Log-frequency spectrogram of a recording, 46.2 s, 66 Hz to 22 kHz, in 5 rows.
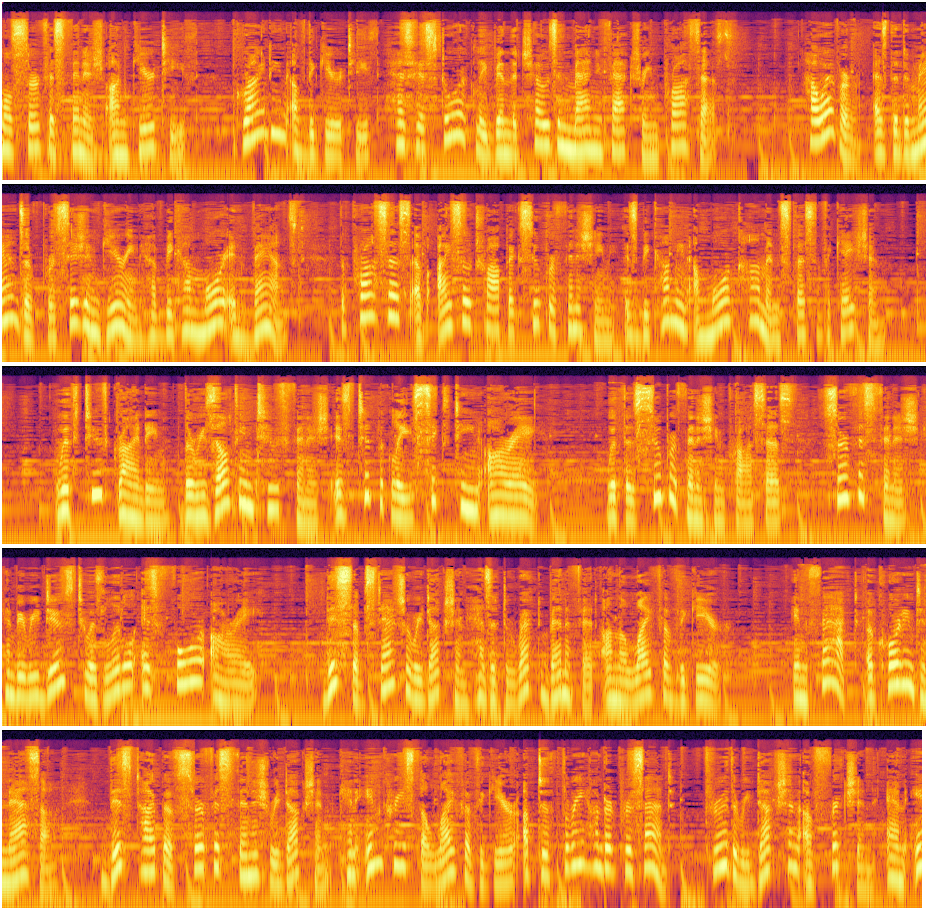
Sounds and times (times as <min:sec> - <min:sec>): Speech: 0:00.0 - 0:07.3, 0:08.0 - 0:18.1, 0:19.0 - 0:23.9, 0:24.6 - 0:30.3, 0:30.9 - 0:35.0, 0:35.6 - 0:46.1
Music: 0:00.0 - 0:46.1.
